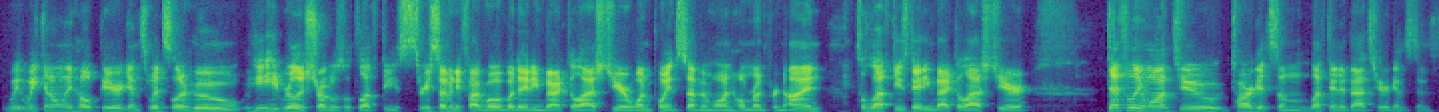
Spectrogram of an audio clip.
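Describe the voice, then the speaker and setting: Bright-voiced male podcast host. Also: medium pitch, fairly even intonation. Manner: brisk, stat-heavy delivery. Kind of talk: fantasy baseball analysis chat. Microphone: online call.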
